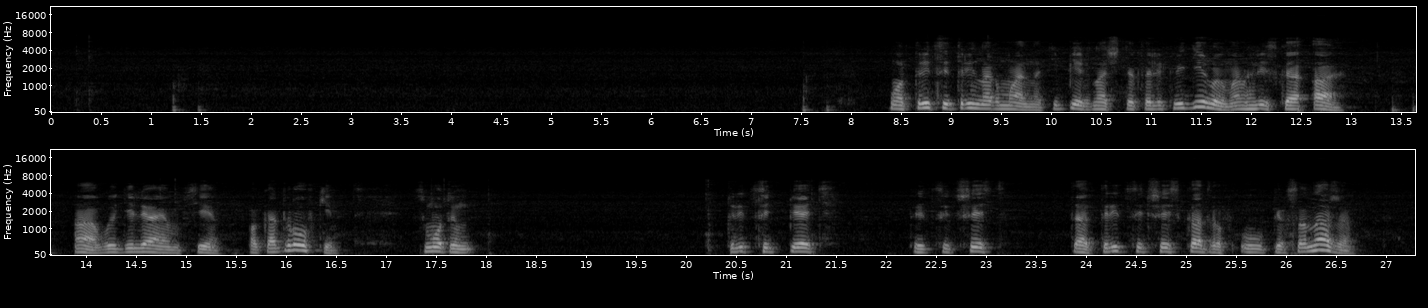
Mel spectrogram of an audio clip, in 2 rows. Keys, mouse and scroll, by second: 0.4 click, 1.4 space, 7.6 space, 8.8-9.4 drag, 12.6 a, 13.4 a, 14.9 click, 17.6 click, 18.2-20.5 drag, 21.4-26.3 drag.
